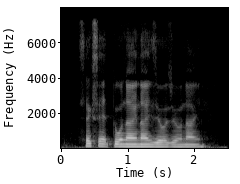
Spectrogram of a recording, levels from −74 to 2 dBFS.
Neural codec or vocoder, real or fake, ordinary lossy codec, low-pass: codec, 24 kHz, 3.1 kbps, DualCodec; fake; none; 7.2 kHz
